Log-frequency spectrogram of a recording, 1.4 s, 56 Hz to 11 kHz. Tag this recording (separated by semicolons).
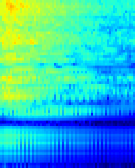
1-shot; cymbal; PADsynth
